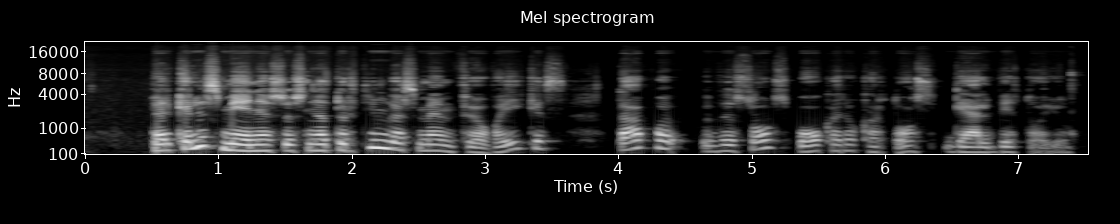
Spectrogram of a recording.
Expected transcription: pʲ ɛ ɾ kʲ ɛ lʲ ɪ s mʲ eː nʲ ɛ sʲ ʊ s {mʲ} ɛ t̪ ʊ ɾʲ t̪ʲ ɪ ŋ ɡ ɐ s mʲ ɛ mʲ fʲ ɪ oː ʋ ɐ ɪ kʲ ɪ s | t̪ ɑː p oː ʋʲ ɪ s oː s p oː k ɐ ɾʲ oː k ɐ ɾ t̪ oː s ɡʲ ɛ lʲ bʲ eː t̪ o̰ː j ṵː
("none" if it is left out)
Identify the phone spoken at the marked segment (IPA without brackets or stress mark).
nʲ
